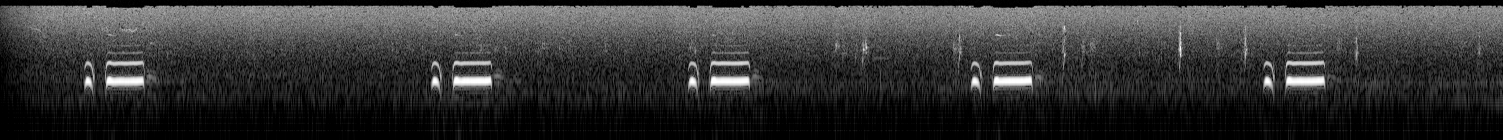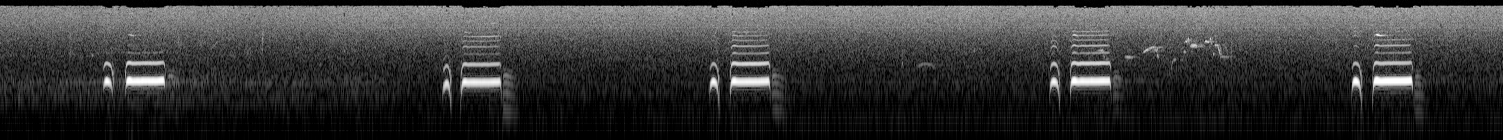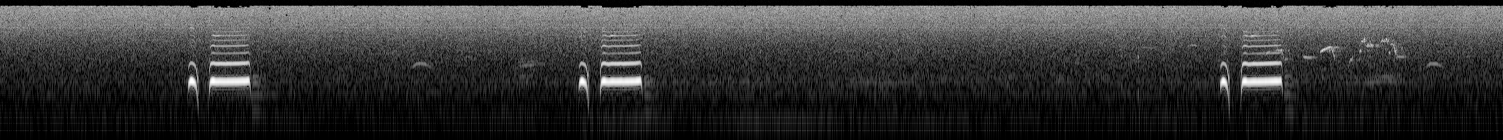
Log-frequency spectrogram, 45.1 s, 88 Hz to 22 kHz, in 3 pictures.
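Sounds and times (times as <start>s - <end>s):
burrowing owl Athene cunicularia calling: 0.8s - 1.6s, 4.3s - 5.1s, 6.8s - 7.7s, 9.5s - 10.9s, 11.8s - 13.6s, 15.9s - 16.9s, 19.4s - 20.2s, 22.1s - 22.9s, 24.2s - 24.4s, 25.5s - 26.6s, 28.5s - 29.3s, 31.9s - 32.7s, 34.2s - 34.4s, 35.2s - 36.6s, 42.2s - 44.5s.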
